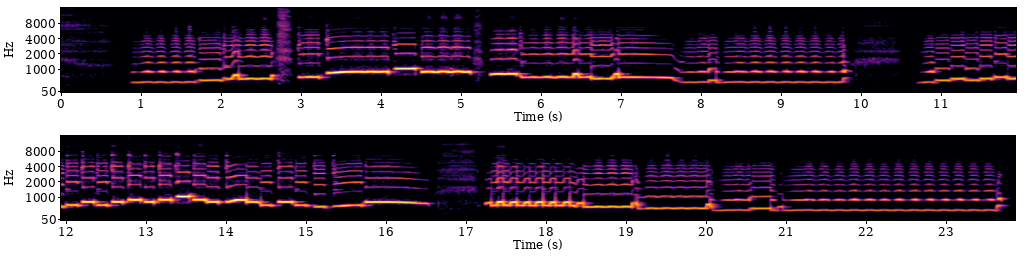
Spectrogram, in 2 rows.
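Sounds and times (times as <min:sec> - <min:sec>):
flutes playing in A minor, dry: 0:00.8 - 0:23.8.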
